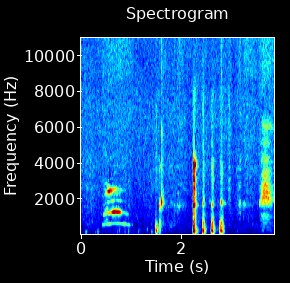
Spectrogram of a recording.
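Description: A cat gives a series of meows, first a drawn-out cry, then a burst of short clipped mews in quick succession and a faint final call, all fairly close and alone in a quiet room.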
